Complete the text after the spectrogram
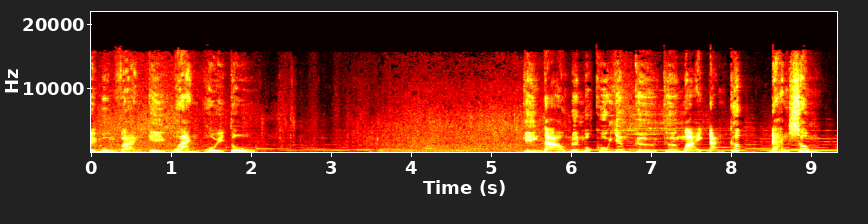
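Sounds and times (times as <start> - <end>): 
ocean surf: 0.0 - 2.2, 3.1 - 8.0
speech: 0.0 - 2.2, 5.4 - 9.2.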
